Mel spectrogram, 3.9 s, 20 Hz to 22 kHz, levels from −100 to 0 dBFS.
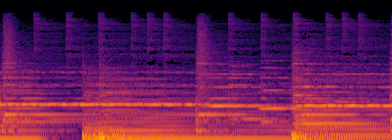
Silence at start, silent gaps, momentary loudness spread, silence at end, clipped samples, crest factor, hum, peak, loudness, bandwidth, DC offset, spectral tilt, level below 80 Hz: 0 s; none; 6 LU; 0 s; under 0.1%; 18 dB; none; -12 dBFS; -31 LUFS; 15 kHz; under 0.1%; -6.5 dB/octave; -34 dBFS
